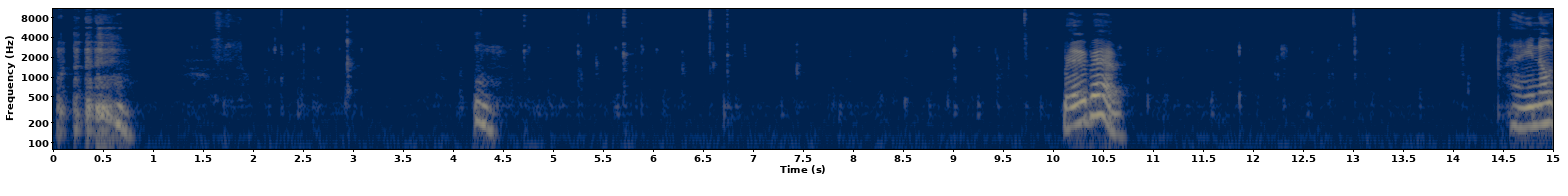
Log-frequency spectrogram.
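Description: A young woman chews food with soft, wet mouth sounds.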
